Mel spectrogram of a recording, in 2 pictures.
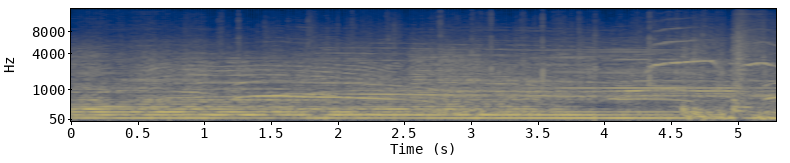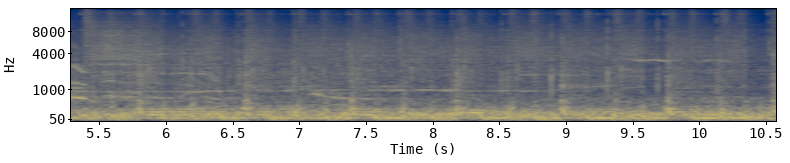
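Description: Live rock band on electric guitars, bass and drum kit: a held, bass-heavy chord with high gliding tones over it, then about halfway through the drums come in hard with a fast, steady beat.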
